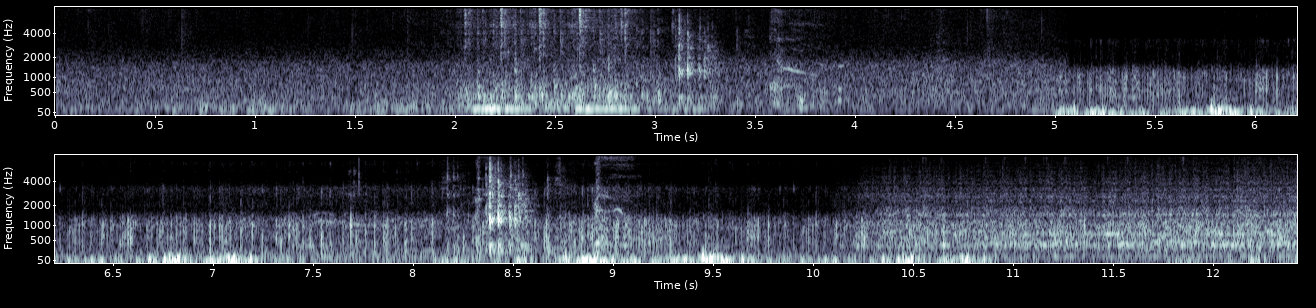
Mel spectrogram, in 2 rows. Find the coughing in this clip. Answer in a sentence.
The coughing can be heard from 3.5 to 4.6 s and from 8.3 to 9.2 s.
